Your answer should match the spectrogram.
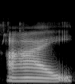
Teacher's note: say i your tongue goes very high remember that it's i you're going from ah to e so your tongue rises and ends in a very high position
